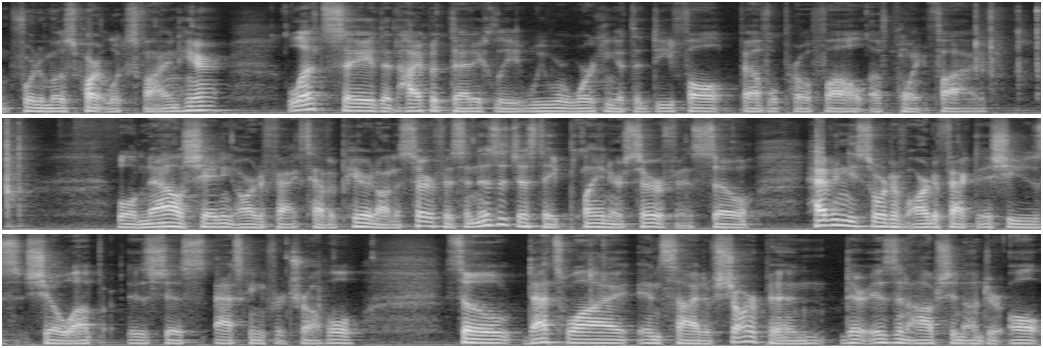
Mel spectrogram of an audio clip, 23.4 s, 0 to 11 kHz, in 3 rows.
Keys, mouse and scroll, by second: 1.2 middle click, 1.3 scroll, 1.4 scroll down 1, 1.5 scroll up 3, 2.0 click, 3.1 click, 5.7 click, 6.4 click, 7.3 KP_Decimal, 7.6 KP_5, 7.8 KP_Enter, 8.5 scroll down 3, 9.1 shift+middle click, 9.4 scroll up 2, 11.1 middle click, 12.9 scroll down 2, 15.0 middle click, 18.4 scroll up 1, 20.0 q.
